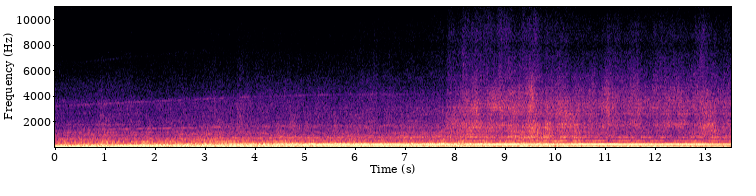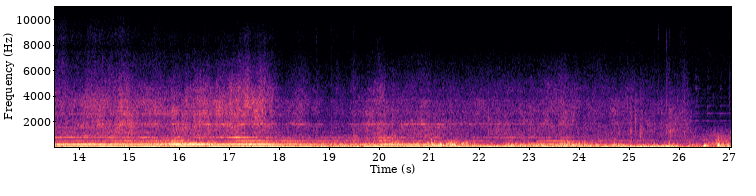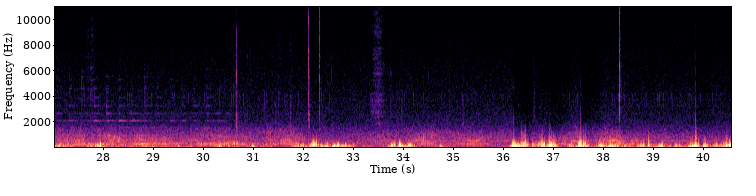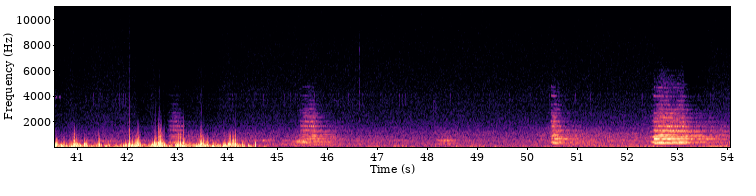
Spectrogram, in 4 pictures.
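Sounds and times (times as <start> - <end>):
diesel engine drone: 0.0 - 54.0
wheels rumbling on rails: 0.0 - 54.0
wind noise: 0.0 - 54.0.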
